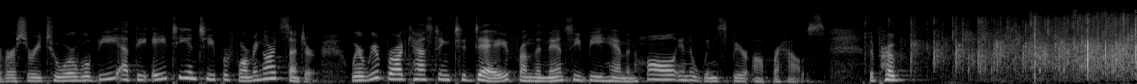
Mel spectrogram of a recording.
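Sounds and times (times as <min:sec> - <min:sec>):
speech: 0:00.0 - 0:09.5
live audience clapping at the Winspear Opera House in Dallas: 0:08.6 - 0:11.3.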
